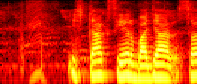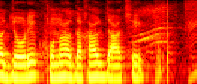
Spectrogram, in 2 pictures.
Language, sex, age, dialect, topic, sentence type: Magahi, male, 18-24, Northeastern/Surjapuri, banking, statement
